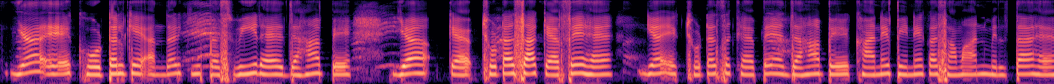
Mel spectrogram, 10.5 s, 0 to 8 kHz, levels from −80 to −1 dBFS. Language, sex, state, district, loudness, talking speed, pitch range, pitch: Hindi, female, Chhattisgarh, Sukma, -17 LUFS, 160 wpm, 235-265 Hz, 255 Hz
